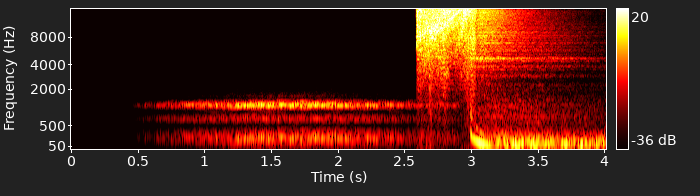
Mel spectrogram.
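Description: Electronic logo intro sting: two held tones over a low rumble, then a sudden bright hit about two and a half seconds in and a deep boom falling sharply in pitch just after.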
